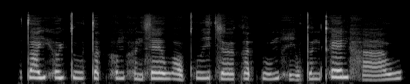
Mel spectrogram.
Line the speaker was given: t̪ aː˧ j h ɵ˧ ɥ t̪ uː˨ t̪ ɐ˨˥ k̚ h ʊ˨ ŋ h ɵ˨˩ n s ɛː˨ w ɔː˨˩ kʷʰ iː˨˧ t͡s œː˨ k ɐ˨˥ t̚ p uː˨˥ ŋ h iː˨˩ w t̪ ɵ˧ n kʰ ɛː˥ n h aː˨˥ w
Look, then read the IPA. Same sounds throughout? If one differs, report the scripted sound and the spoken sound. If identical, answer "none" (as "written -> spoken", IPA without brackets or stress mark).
none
